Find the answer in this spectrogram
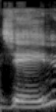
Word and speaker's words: Jane: Ela me falou aqui, me corrigiu como que é a pronúncia do nome dela, não é isso, Jane? Eu vou falar Jane, Jane isso algumas aí, vezes.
